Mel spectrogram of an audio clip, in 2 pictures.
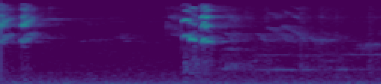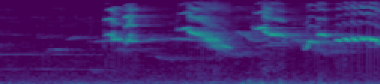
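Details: Oriental magpie-robin (kacer) fighting with tail spread, delivering scattered high chirps with long pauses, faint steady tones in the gap, then a dense tumble of buzzy, twisting notes at the end.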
